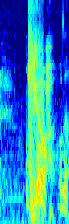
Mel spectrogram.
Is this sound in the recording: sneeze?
yes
